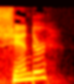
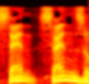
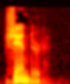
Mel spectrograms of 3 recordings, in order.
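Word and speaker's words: Sándor: So S-Z is pronounced with an H. Shander. – Like an S-H, yes. – Like Zorro. – Very much like an S-H. – So like Zorro, yes. – Shander is your pen name?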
